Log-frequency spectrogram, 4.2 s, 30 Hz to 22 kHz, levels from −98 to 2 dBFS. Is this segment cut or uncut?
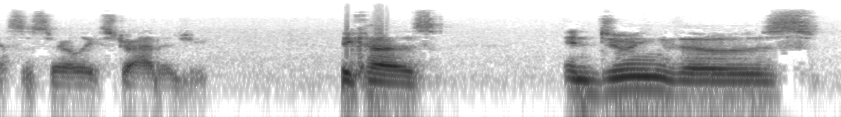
cut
